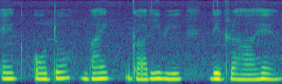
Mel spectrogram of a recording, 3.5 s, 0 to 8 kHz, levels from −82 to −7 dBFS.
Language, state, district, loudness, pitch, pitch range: Hindi, Arunachal Pradesh, Papum Pare, -17 LUFS, 200 Hz, 195-210 Hz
